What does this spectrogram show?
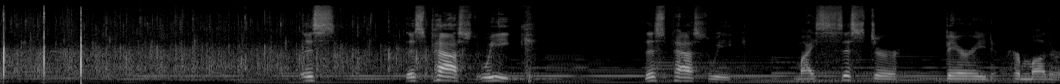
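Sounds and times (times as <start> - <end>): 
audience applause: 0.0 - 4.7
speech: 3.0 - 3.4, 4.0 - 5.4, 6.4 - 10.6.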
